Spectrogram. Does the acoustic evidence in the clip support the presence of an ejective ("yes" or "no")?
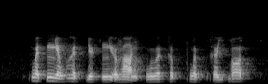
no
